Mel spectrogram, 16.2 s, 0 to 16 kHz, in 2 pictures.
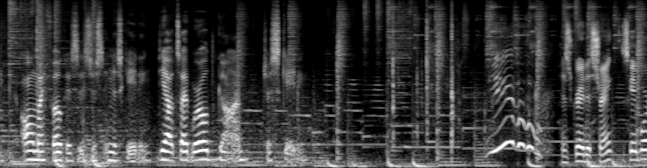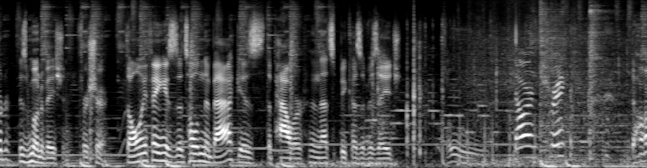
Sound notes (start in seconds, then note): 4.2 hip hop music; 6.0 cheering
